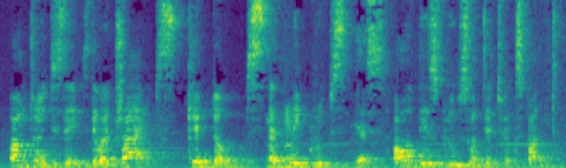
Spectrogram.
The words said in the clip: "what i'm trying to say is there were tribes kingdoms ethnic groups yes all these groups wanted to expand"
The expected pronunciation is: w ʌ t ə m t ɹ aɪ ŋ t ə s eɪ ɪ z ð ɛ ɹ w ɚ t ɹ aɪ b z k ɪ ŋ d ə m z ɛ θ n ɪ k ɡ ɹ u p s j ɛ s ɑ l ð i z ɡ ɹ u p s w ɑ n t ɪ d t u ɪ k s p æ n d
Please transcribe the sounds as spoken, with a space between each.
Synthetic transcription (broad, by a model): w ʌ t ə m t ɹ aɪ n t ə s eɪ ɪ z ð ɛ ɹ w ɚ t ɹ aɪ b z k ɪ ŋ d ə m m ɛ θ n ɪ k ɡ ɹ u p s j ɛ s ɑ l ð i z ɡ ɹ u p s w ɑ n t ɪ d t u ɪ k s p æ n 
